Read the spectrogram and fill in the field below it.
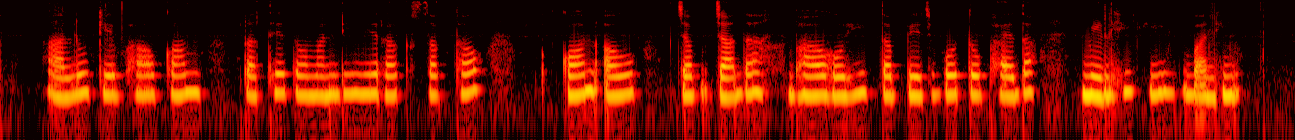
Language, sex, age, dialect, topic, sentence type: Chhattisgarhi, female, 18-24, Northern/Bhandar, agriculture, question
